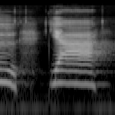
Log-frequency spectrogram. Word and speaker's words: อย่า: ที่ ใช้ ออนำ มี อยู่ สี คำ คือ อย่า อยู่ อย่าง อยาก อยู่ อีก ต่อ ไป เป็น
